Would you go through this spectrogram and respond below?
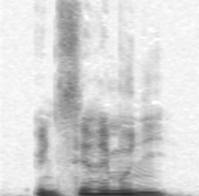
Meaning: ceremony
- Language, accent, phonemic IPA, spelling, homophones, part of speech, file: French, France, /se.ʁe.mɔ.ni/, cérémonie, cérémonies, noun, Fr-cérémonie.ogg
